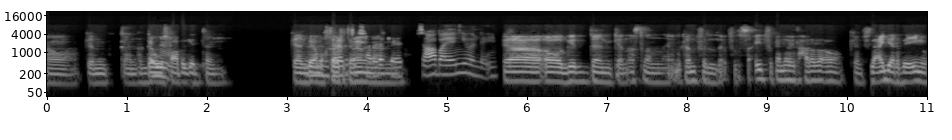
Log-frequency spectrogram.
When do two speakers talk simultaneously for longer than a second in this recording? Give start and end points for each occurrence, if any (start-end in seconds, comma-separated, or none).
3.2-4.4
